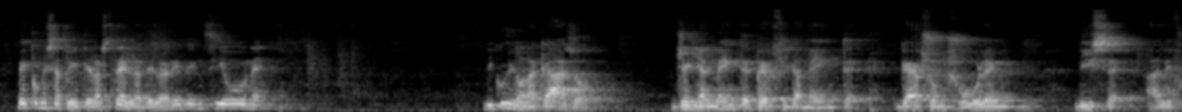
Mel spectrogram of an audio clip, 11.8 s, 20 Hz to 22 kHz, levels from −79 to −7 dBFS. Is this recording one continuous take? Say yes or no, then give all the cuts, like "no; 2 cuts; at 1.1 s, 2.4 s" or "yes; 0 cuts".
yes; 0 cuts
